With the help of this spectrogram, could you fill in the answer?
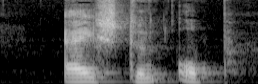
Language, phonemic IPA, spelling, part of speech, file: Dutch, /ˈɛistə(n) ˈɔp/, eisten op, verb, Nl-eisten op.ogg
- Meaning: inflection of opeisen: 1. plural past indicative 2. plural past subjunctive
